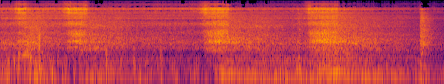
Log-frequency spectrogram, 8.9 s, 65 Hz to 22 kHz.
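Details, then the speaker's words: 1980 Chevy Malibu that stalls pulling off from lights, carb suspected: throttle blips give uneven bursts with sharp backfire pop over a shaky lumpy idle; carburetor needs tuning, cause unconfirmed. "I heard that. So it backfired, right? Number one, it backfired. And it's shaky as hell."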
